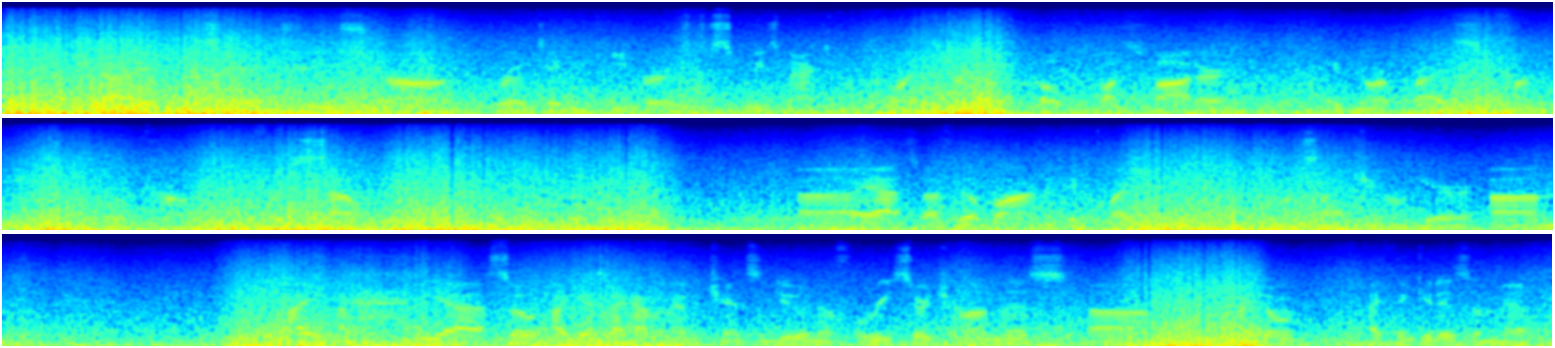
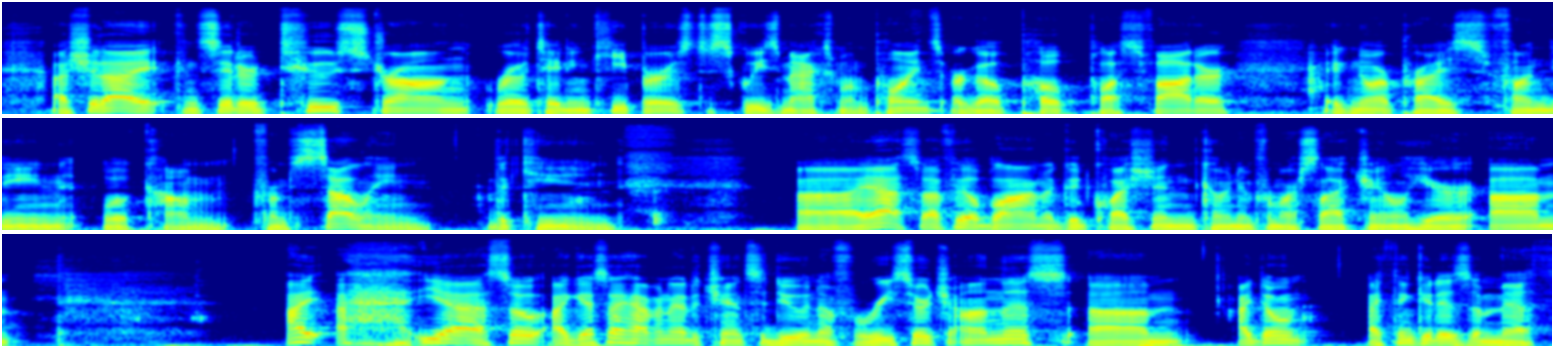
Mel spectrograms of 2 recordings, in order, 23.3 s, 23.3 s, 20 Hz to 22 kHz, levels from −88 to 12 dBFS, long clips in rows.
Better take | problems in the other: second | wind noise on the microphone; heavy; 3 dB above the speech

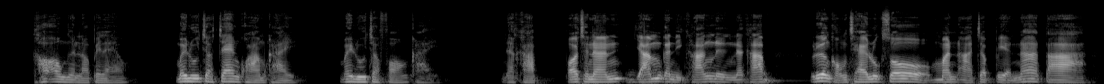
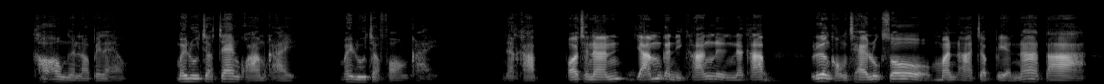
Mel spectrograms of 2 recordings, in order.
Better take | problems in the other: first | thin; somewhat; fading below 300 Hz

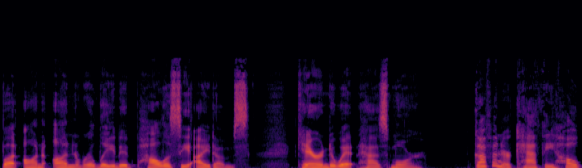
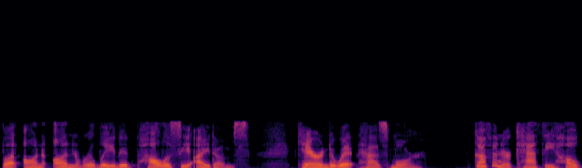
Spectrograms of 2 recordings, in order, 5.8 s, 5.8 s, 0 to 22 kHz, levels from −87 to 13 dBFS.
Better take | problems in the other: first | garbled, watery; badly; nothing above 6 kHz

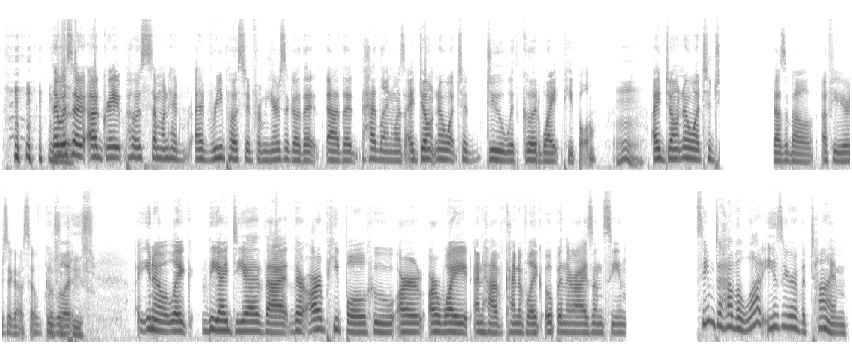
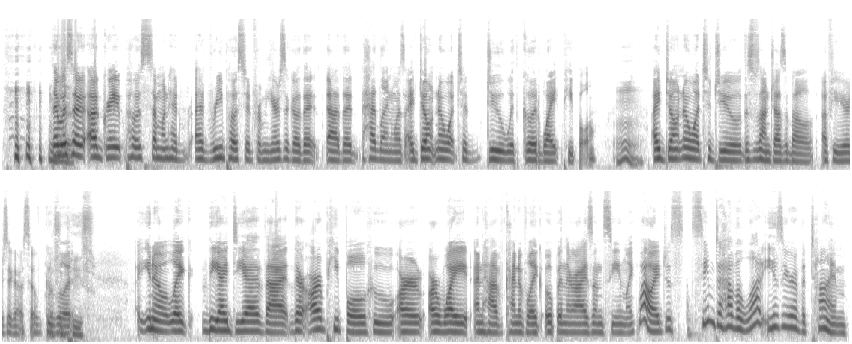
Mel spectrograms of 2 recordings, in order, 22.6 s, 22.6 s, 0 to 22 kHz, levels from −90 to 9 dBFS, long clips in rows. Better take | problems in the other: second | audio cutting out; at 9.5 s for 0.5 s and at 20 s for 1 s

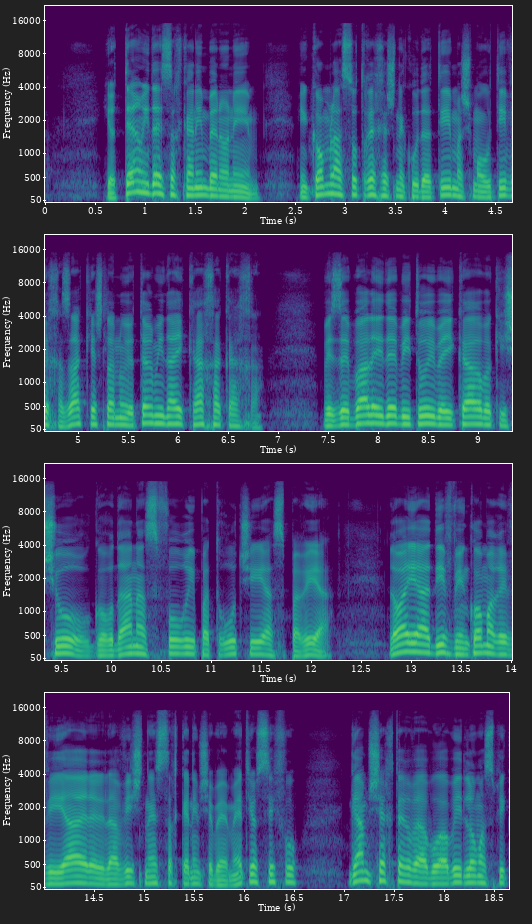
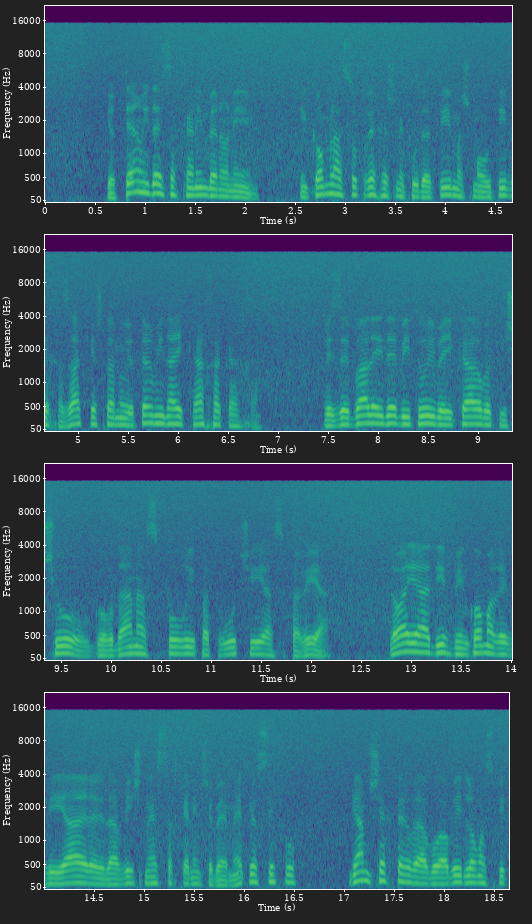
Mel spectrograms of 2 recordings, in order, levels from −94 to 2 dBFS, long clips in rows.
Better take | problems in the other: first | hiss; loud; throughout; 4 dB below the speech

